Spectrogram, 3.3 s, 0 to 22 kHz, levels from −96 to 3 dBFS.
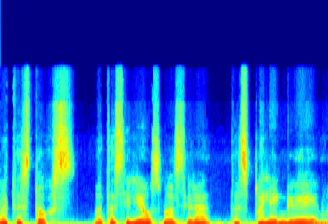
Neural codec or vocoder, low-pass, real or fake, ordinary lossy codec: codec, 44.1 kHz, 2.6 kbps, SNAC; 14.4 kHz; fake; Opus, 16 kbps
